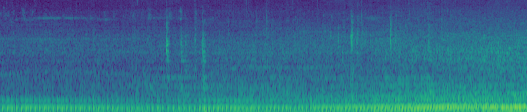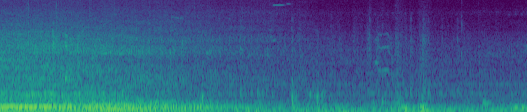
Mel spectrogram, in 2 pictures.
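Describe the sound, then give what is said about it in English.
A car drives along a road past vineyard rows, giving a steady low engine and road rumble that swells for a few seconds in the middle, then eases off. “We are driving past lots of your vines now.”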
